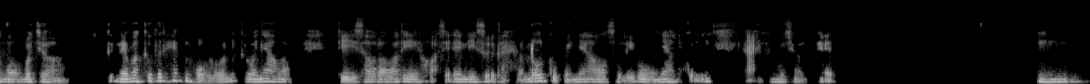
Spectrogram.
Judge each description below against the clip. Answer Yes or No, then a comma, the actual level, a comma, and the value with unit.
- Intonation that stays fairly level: Yes, narrow, 2.2 semitones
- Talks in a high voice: No, low, 120 Hz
